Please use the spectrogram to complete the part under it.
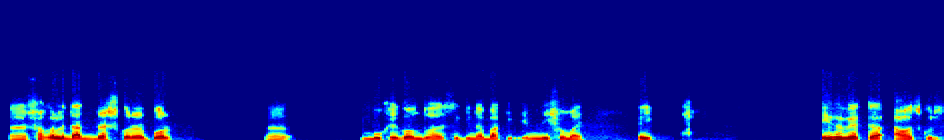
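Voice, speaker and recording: A man's voice: mid-range voice, no room sound. A man teaching Quran pronunciation in an online lesson, explaining patiently and demonstrating sounds. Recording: dry, tinny phone-like audio.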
